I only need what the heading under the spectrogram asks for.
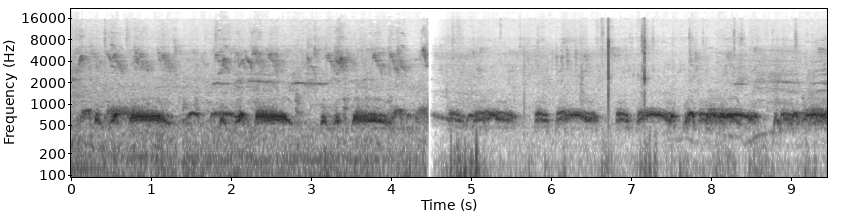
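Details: Young caged Spotted Doves of the hybrid 'sai din' line, a little over five months old from the first clutch, in an excited phase and starting to sing: repeated low, hoarse coo phrases in steady runs, with high bird chirps behind.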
